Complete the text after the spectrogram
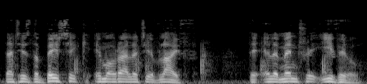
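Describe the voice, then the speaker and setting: An actor playing a scheming, cultured English butler in a radio drama, articulate, pompous and confiding. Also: male voice, mid-range voice, quick pace, slight background noise, lightly acted. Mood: confiding, superior. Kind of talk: radio drama acting, first-person narration and dialogue.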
